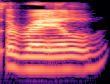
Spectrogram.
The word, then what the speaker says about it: Orael: the first question is, how do you pronounce Orael and Aonia? Like that.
